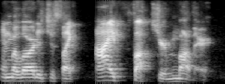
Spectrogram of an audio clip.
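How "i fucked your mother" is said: mock-aggressive voice, slower. Friends comparing liquors, voicing the drink as a mock-aggressive Malort voice. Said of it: "Malort's is an aggressive".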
